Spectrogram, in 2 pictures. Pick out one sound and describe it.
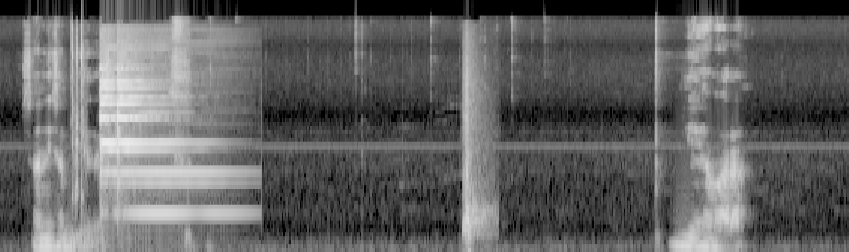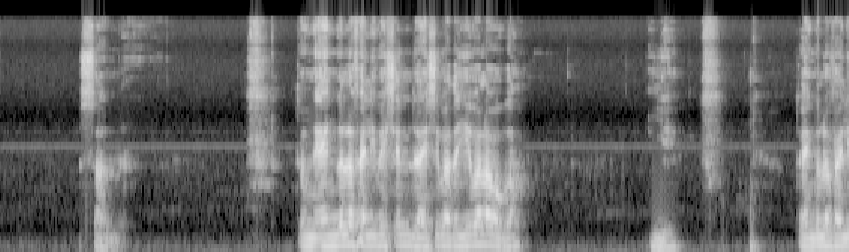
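A man speaks calmly and explains, close to a microphone, with pauses.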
